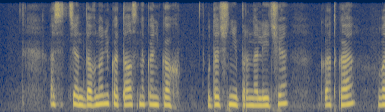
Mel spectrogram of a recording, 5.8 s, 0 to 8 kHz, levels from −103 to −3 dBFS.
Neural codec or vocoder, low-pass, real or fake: vocoder, 22.05 kHz, 80 mel bands, Vocos; 7.2 kHz; fake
